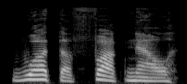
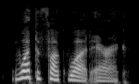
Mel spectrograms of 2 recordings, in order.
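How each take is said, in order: First: Slow, loud furious challenge; loud angry demand. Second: Cool, amused throw-back of his words; unperturbed mocking echo. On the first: Acted. Angry man bursting in, yelling at the chef, loud and slow. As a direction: storm in and bellow at her. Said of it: "his voice louder than all hell". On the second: Chef calmly mocking the angry co-owner, unbothered. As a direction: smile and toss it back at him. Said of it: "Unperturbed, the petite chef smiled".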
